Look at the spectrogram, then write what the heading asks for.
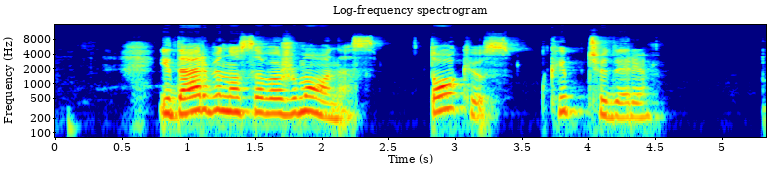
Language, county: Lithuanian, Klaipėda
